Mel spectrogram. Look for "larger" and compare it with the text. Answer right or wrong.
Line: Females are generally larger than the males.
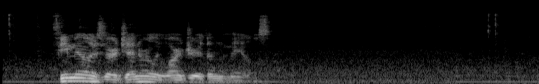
right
